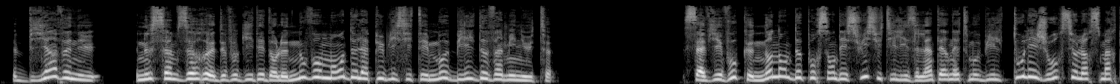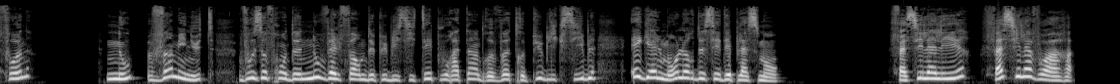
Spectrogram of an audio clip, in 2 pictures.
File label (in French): OFF CH FR; franzoesisch schweiz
